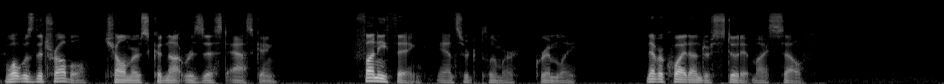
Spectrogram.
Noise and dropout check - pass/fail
pass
